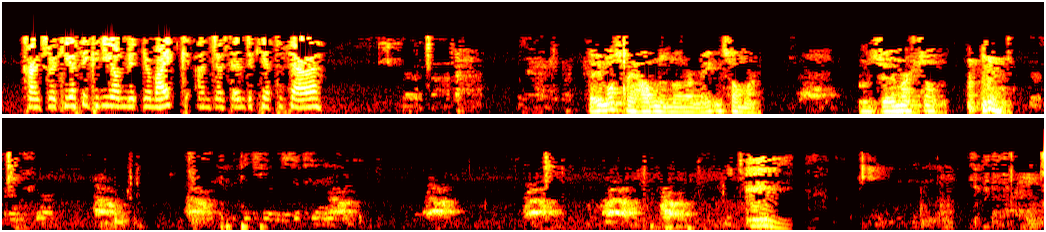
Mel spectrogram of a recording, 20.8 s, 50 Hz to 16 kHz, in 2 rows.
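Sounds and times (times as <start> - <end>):
speech: 0.2 - 4.8, 5.9 - 7.6, 8.6 - 10.6, 17.9 - 18.3
dog barking with higher yips: 8.0 - 8.4, 10.8 - 12.6, 13.7 - 17.4.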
